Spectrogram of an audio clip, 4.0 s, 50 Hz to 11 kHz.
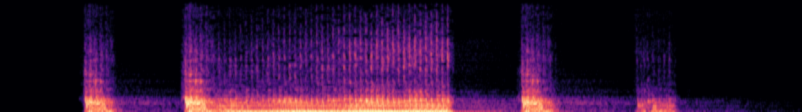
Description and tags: cello-1-Tanya v
short loop .made in cubase
cello, domain, strings, public, dark, sample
